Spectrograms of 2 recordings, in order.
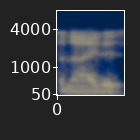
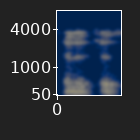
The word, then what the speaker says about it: tinnitus: I still say tinnitus, even though it's properly pronounced tinnitus.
